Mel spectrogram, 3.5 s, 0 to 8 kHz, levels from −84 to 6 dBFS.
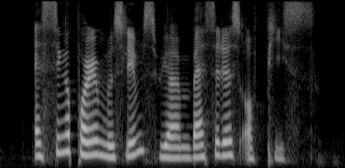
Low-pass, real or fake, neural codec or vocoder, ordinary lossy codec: none; real; none; none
